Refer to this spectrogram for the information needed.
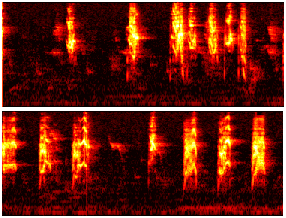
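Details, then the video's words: Young long-tailed shrike singing for use as a lure for other young shrikes, beginning to show borrowed phrases: a string of short, sharp chirps and scratchy notes at an uneven pace over low background hum. "masteran cendet muda"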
